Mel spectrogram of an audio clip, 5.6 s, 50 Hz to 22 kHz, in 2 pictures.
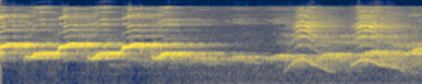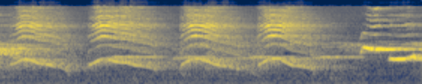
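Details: Captive male black-throated laughingthrush, white-cheeked form, Jogjakarta, 2021: quick paired whistles, then a run of about six loud, downslurred ringing notes roughly every half second, closing on bright whistles.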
